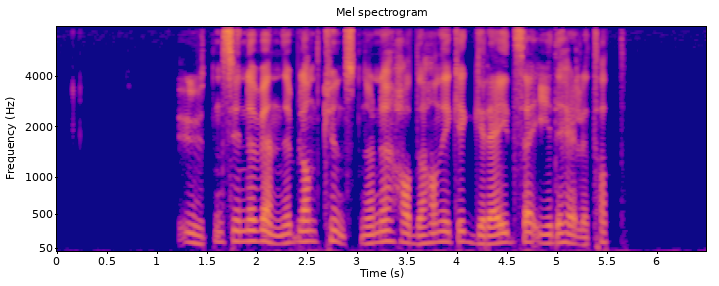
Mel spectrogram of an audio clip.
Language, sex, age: Norwegian, male, 46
